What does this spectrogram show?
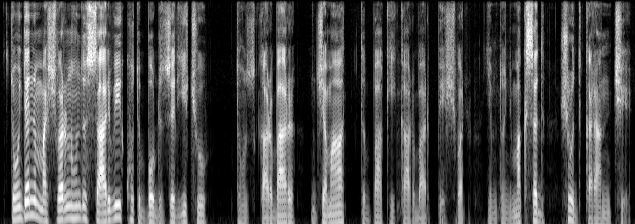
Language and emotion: Kashmiri, neutral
